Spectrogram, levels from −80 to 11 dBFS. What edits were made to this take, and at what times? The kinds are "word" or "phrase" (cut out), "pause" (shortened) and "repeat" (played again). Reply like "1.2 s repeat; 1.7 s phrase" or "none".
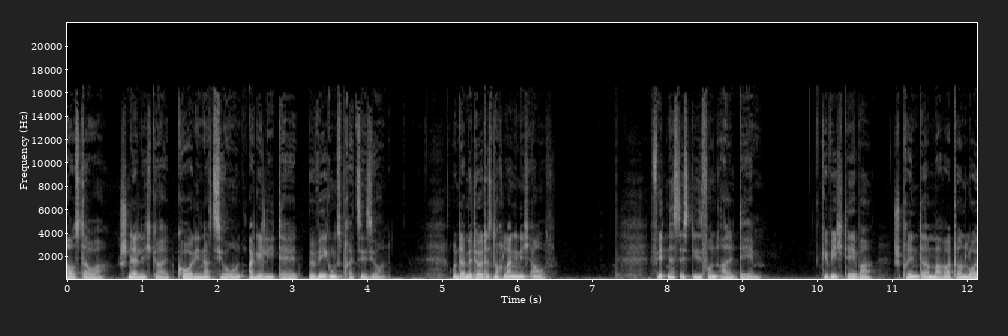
1.4 s word; 3.1 s word; 8.5 s word

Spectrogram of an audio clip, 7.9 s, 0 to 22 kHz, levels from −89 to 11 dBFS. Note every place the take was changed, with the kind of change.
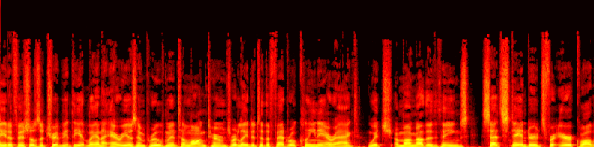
3.0 s word

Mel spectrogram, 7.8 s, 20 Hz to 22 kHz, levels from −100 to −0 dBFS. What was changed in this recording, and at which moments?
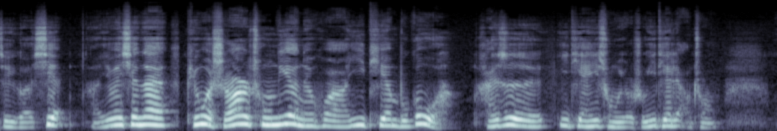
1.8 s pause; 4.6 s pause; 5.5 s pause

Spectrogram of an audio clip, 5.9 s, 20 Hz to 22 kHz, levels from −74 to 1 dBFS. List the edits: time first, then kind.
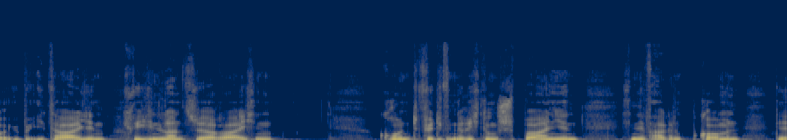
0.9 s word; 3.4 s word; 4.9 s word

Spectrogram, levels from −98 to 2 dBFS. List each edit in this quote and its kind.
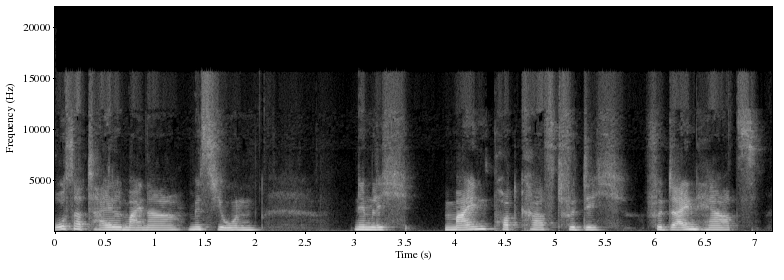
3.7 s pause

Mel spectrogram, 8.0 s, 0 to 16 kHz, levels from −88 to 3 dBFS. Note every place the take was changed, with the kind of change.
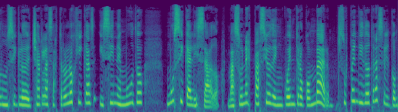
4.5 s pause; 6.8 s phrase

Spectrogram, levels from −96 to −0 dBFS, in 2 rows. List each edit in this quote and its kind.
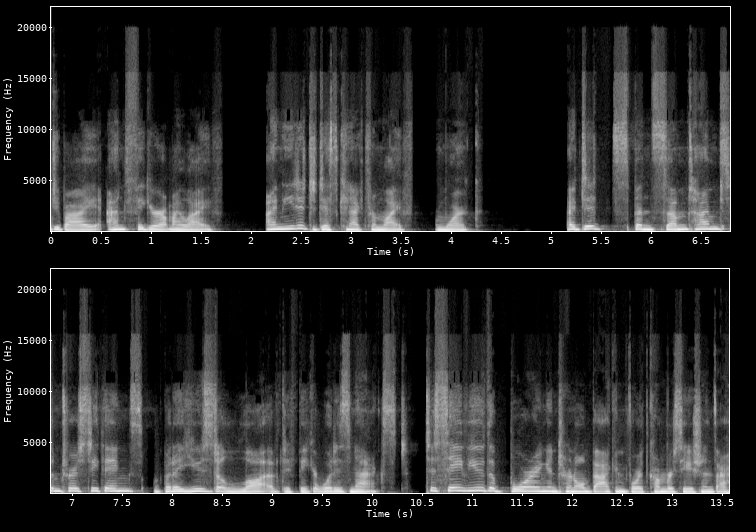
2.6 s word; 3.9 s phrase; 6.7 s word; 9.1 s word; 9.4 s word; 10.4 s pause

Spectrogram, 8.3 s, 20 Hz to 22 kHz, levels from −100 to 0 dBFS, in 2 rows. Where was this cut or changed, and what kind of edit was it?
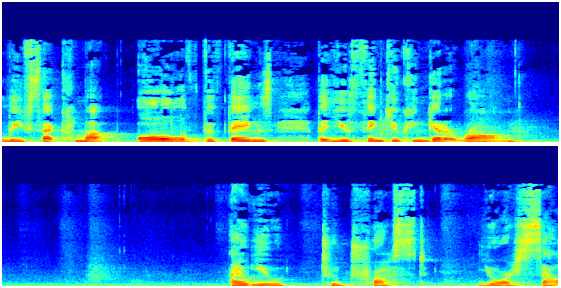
6.0 s word

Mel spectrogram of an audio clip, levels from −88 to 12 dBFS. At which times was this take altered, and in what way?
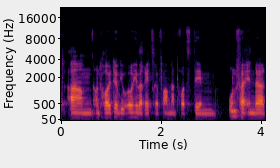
1.2 s word

